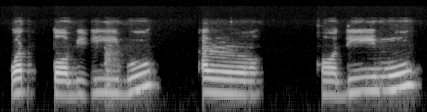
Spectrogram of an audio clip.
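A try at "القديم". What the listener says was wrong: Ul qadimu. Langsung diwasal, tidak usah diputus-putus.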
